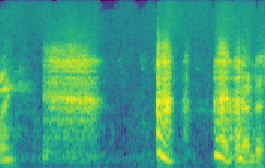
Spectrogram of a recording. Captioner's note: Julie sobbing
